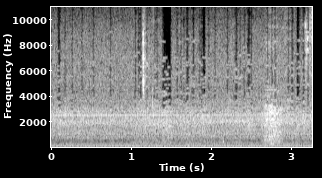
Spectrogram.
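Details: Fan on an APC Back-UPS 450 test setup after AC line power was restored, relay clicked and reading about 122 V: a steady low hum with an even airy rush and no surging, so the fan is running normally.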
